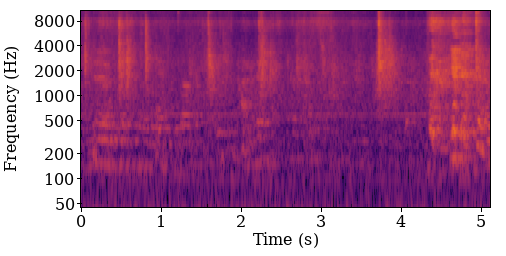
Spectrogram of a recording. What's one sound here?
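Paper sheets rustle as they are handed out.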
